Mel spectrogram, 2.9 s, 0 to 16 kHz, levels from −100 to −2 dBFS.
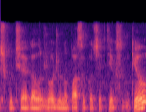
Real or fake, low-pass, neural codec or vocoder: real; 7.2 kHz; none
